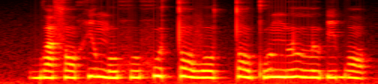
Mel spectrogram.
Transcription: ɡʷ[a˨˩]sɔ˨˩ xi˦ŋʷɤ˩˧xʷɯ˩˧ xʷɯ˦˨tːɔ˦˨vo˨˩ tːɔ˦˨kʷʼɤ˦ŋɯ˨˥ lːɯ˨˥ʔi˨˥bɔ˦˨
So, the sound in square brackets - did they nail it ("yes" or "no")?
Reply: yes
